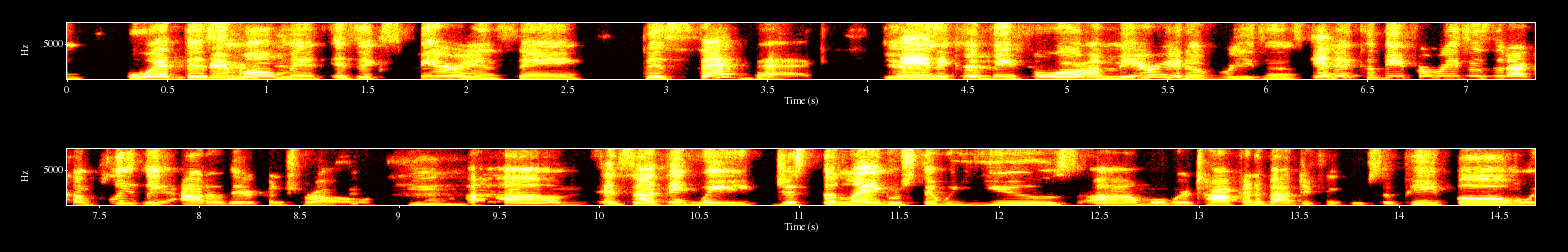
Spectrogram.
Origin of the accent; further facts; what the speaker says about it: Chicago, Illinois, United States; we're from Chicago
